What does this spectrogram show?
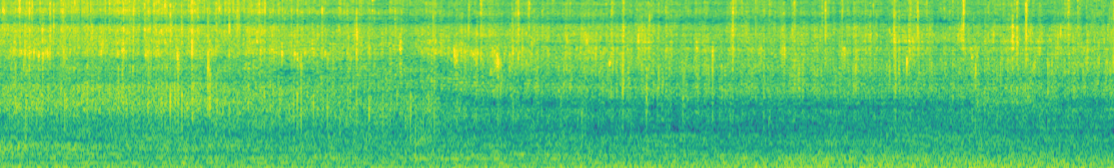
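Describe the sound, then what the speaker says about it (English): Food pan frying outdoors at a woodland hammock camp, a steady close hiss and crackle of sizzling that runs unbroken and fairly faint throughout, with no voices. "I've resorted to pan frying the food."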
